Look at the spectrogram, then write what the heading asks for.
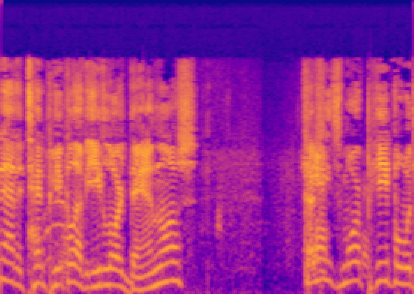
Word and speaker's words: Ehlers-Danlos: It would be nice if you would pronounce it correctly. Charlie Daniels. How do you got Charlie Daniels disease? Here's Charlie Daniels disease. What is the disease? Ehlers-Danlos.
